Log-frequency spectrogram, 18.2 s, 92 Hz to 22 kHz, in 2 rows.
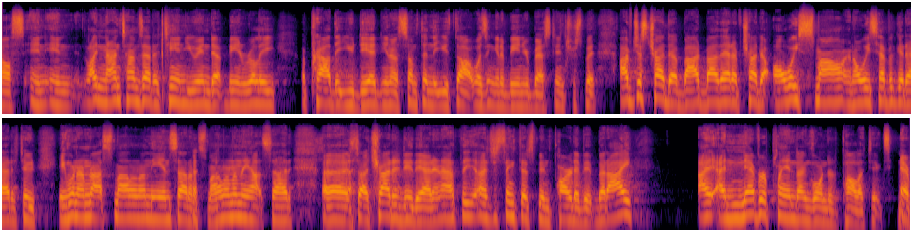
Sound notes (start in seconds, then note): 10.8 Mike laughs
